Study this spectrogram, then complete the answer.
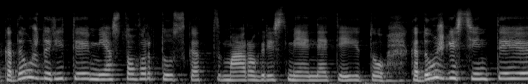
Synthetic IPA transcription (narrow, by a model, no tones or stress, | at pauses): kɐd̪ɐʊʒd̪ɐɾʲiːt̪ʲɪmʲiɛst̪oːʋɐrt̪ʊskɐt̪mɑːɾoːɡrʲiɛsʲmʲeːnʲɛɐt̪ʲɛɪt̪ʊkɐd̪ɐʊʒʲɡʲɛsʲɪnʲt̪ʲɪ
